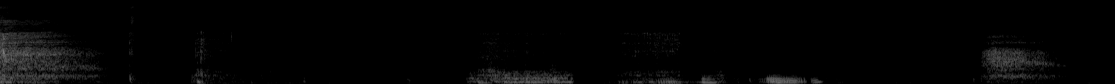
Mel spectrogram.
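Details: Irregular rough, rattling breath noises with pauses and a few soft snorts from a snoring man (dad) asleep while his Chihuahua cuddles with him; snoring.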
